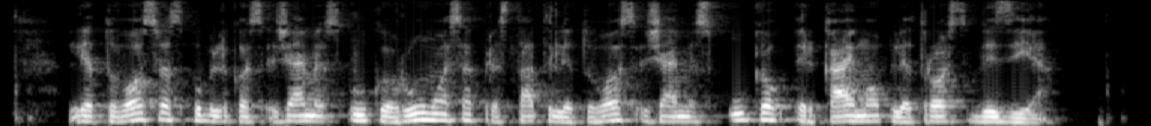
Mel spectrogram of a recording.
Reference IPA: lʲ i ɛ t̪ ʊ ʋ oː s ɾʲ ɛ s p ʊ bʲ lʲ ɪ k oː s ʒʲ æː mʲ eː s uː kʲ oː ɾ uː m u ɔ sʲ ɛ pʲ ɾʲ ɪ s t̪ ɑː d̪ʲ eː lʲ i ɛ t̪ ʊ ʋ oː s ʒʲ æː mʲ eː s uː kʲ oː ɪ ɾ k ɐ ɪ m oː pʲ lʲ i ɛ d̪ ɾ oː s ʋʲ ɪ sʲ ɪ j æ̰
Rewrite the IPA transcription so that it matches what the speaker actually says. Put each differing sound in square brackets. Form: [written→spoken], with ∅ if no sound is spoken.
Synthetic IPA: lʲ i ɛ t̪ ʊ ʋ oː s ɾʲ ɛ s p ʊ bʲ lʲ ɪ k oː s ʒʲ æː mʲ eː s uː kʲ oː ɾ uː m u ɔ sʲ ɛ pʲ ɾʲ ɪ s t̪ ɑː [d̪ʲ→t̪ʲ] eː lʲ i ɛ t̪ ʊ ʋ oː s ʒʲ æː mʲ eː s uː kʲ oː ɪ ɾ k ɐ ɪ m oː pʲ lʲ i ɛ [d̪→t̪] ɾ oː s ʋʲ ɪ [sʲ→zʲ] ɪ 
